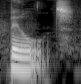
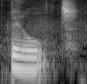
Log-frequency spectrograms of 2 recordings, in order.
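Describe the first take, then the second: No difference in how they are said.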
